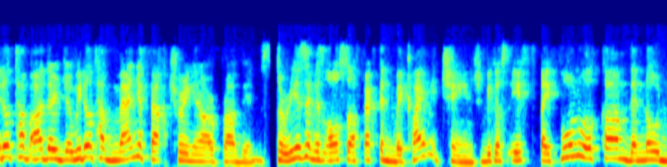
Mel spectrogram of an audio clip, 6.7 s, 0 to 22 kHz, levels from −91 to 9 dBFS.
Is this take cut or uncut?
cut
